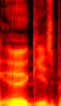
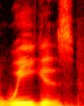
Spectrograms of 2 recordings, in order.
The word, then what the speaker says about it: Uyghurs: Uh, in in China at the moment, I, it was a Four Corners report recently about the, I think I call them the Uyghurs, but they're actually the Uyghurs, I think is how you pronounce it, the Uyghur Muslims in the far northwest of China, in the Xinjiang province.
